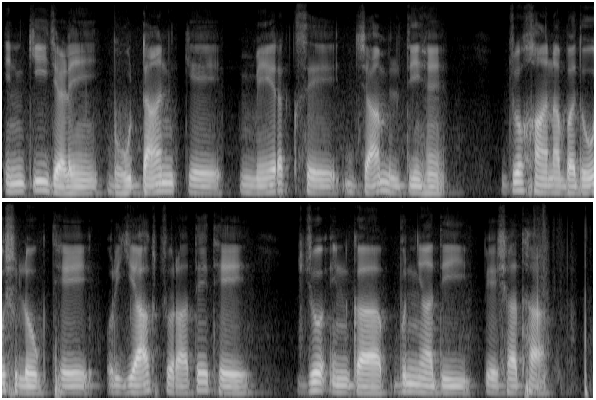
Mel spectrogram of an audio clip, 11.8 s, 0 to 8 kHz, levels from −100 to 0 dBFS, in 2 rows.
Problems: none marked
